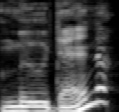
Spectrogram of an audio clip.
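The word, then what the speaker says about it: Moo Deng: I'm talking, of course, about Moo Den, which is spelled Moodang, and a lot of people say wrong, and Pesto the penguin.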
